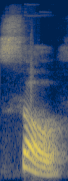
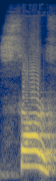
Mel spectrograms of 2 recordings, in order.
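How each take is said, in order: First: The r sound is pronounced weakly. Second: The r sound is pronounced strongly. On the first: The speaker calls it right. "রটা আমরা একটু কম pronounce করব" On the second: The speaker calls it wrong. "সার্ভ নয়"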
